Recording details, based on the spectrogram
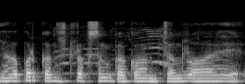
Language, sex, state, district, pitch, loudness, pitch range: Hindi, male, Uttar Pradesh, Shamli, 150 Hz, -17 LUFS, 145-155 Hz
